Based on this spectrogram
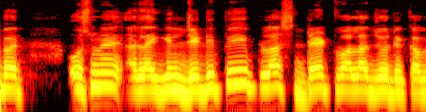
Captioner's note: speaking in Hindi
